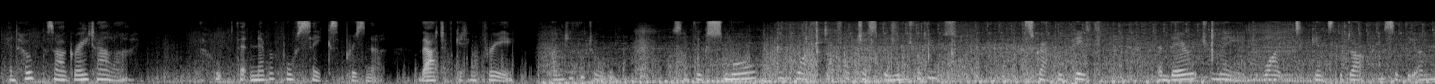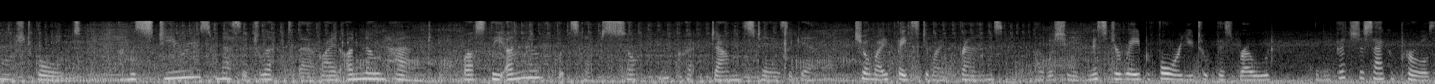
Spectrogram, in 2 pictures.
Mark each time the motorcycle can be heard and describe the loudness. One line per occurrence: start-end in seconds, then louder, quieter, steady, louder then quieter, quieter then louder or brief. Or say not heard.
5.3-28.6 quieter.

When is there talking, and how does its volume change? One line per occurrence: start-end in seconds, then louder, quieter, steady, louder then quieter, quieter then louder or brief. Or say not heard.
0.1-28.6 steady.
